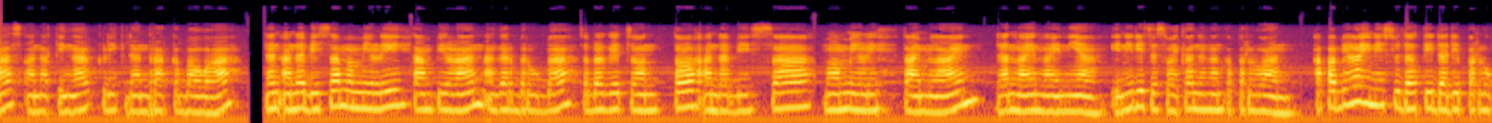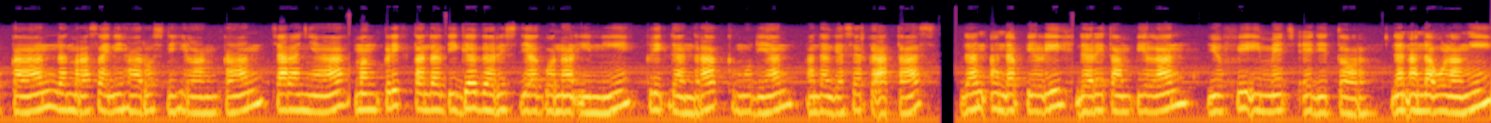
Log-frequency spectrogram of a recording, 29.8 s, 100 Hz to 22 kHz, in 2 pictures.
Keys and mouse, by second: 0.2 click, 2.2-4.1 drag, 24.5 click.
